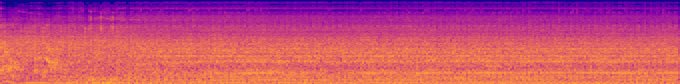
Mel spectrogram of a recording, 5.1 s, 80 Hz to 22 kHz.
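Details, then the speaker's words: Yamaha Riva 125 scooter, fitted with a replacement carb, fires straight up and settles into a smooth, steady idle with no misses or knocks; normal start and idle, no fault with the motor despite reported bad compression. "You guys saw it. There's literally nothing wrong with this motor."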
